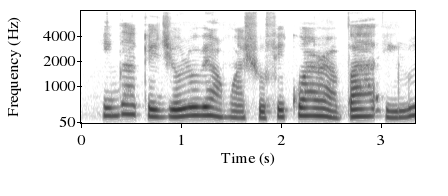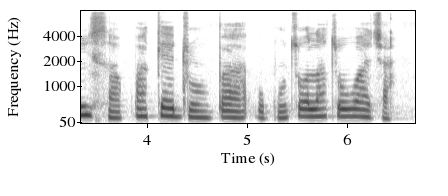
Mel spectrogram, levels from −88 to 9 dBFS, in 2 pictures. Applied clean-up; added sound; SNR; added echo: none; none; none; none.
